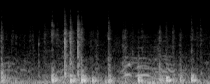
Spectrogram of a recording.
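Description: Indistinct talk from people close by, with a few sharp clicks and knocks.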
